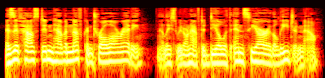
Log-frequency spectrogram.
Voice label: female adult hello; Fnv

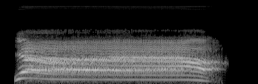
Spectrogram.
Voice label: male "Yeaaaaaah"

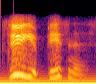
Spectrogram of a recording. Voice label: Warrior Voice

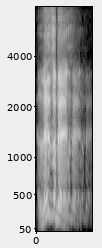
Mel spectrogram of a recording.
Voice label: Unused Announcer; P4A; Elizabeth Alt

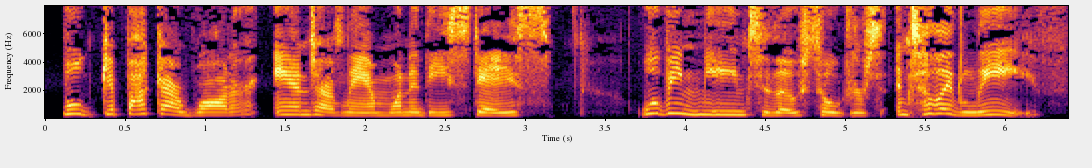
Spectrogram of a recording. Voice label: female child greeting; FNV

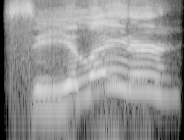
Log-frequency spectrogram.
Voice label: male white fast food; GTA IV; Well Stacked Pizza Co

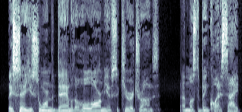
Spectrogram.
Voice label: male adult greeting; Fnv

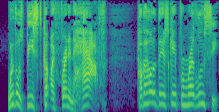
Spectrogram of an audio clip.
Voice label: male adult dialogue greeting

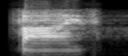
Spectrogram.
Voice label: train announcer countdown 5; Hat in time

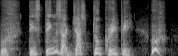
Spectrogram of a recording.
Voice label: creepy; SHAR; apu

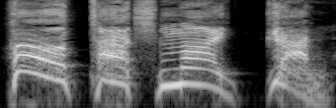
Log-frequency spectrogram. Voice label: heavy taunts

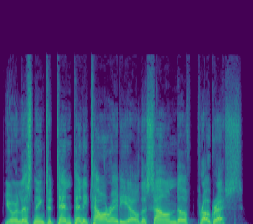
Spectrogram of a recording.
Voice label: radio hello; Fallout3; Radio tenpenny

